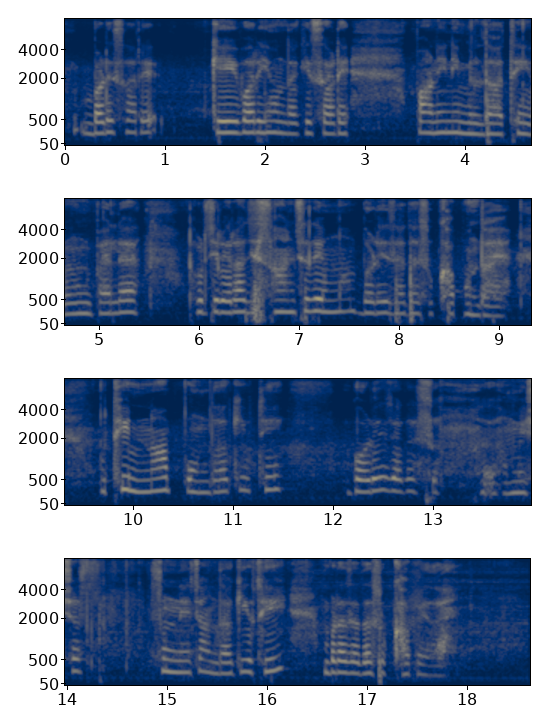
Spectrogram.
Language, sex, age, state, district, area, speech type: Dogri, female, 18-30, Jammu and Kashmir, Kathua, rural, spontaneous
